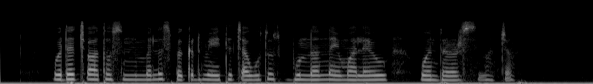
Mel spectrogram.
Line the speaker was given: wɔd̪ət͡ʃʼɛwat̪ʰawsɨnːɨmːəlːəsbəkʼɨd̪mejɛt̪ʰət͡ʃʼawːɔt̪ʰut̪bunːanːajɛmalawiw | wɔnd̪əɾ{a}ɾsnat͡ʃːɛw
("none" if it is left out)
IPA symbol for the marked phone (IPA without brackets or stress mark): ə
